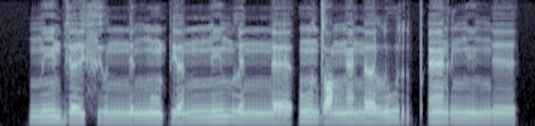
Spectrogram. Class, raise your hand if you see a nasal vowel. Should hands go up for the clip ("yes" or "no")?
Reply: yes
